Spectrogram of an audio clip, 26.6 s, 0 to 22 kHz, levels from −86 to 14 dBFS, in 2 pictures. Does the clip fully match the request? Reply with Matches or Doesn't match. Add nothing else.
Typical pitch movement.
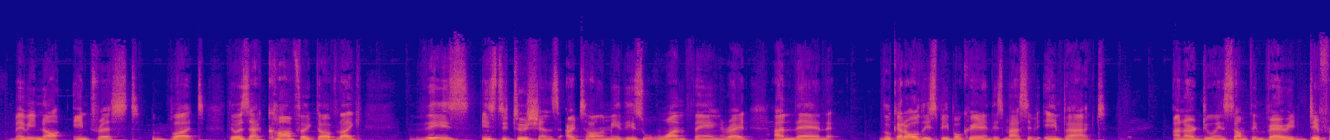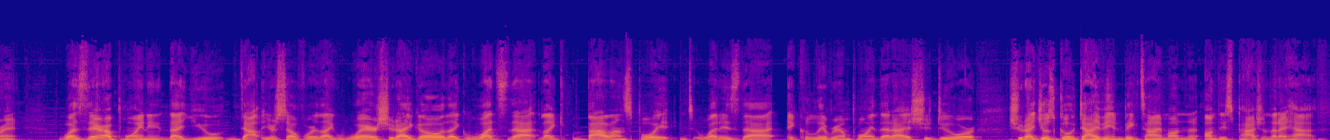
Matches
